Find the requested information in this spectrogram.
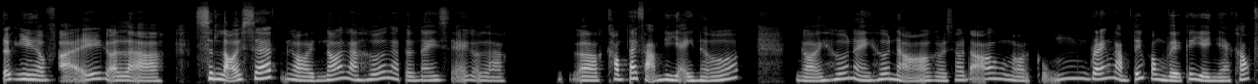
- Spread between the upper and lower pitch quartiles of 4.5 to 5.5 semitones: Yes, average, 5.2 semitones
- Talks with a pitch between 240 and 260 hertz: No, high, 210 Hz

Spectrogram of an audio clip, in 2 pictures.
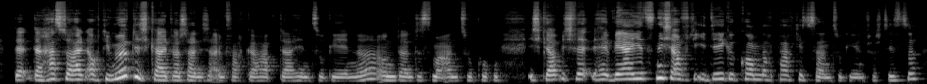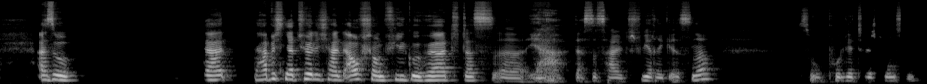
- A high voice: Yes, high, 210 Hz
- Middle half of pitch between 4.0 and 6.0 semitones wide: Yes, average, 5.1 semitones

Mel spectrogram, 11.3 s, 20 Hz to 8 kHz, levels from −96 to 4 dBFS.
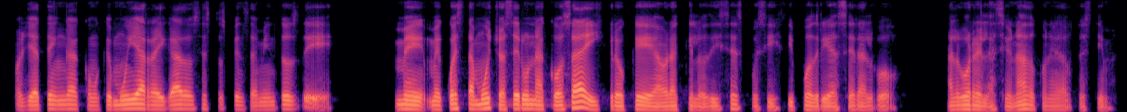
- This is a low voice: Yes, low, 105 Hz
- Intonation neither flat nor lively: Yes, average, 3.1 semitones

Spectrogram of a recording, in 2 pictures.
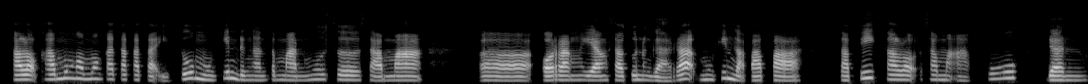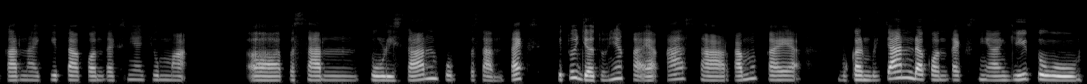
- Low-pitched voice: No, high, 205 Hz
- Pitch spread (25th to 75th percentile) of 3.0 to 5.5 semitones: No, narrow, 2.6 semitones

